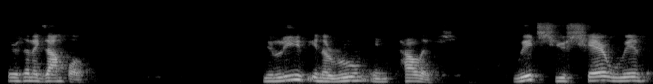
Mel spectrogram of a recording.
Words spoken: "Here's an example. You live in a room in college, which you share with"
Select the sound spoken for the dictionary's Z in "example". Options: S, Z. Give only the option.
Z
